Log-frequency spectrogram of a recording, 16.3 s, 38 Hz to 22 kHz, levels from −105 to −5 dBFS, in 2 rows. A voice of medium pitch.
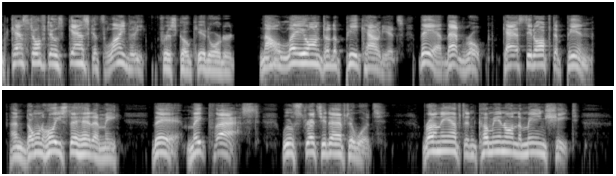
No: high, 195 Hz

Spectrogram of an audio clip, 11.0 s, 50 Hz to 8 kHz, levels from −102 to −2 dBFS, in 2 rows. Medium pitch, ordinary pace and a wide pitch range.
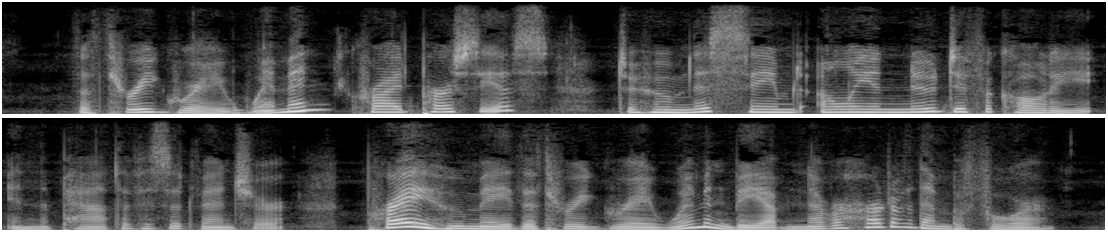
Yes: medium, 165 Hz; average, 185 wpm; wide, 6.4 semitones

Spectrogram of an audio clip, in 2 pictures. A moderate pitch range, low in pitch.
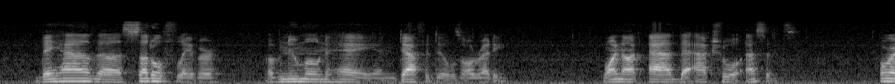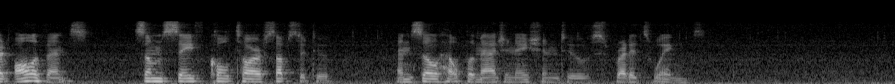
Yes: average, 4.2 semitones; low, 115 Hz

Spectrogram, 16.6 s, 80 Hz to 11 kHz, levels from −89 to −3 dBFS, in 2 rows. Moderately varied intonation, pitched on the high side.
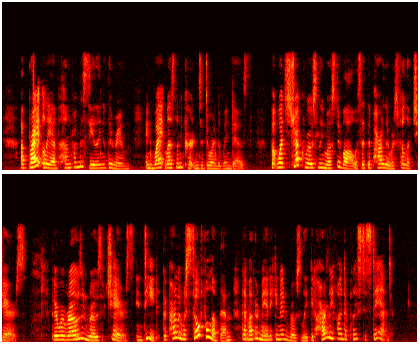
Yes: average, 4.9 semitones; very high, 255 Hz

